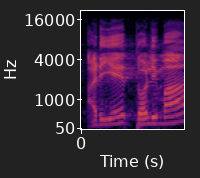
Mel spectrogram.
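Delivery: loud call to a friend. Acted. Performer summons her friend on stage, calling out loud. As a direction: call out for your companion. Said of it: "டோலியை கூப்பிடு".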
